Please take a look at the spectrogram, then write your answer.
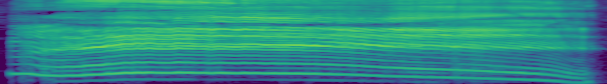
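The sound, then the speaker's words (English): A voice imitates a nerd screech, one sustained, high-pitched screech lasting about three seconds, holding a strained whiny tone before sliding down in pitch and cutting off abruptly. “could you give me a nerd screech?”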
